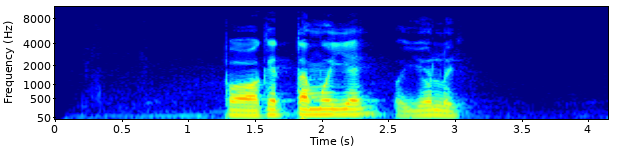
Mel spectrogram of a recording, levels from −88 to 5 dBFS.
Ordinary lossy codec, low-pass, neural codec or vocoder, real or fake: none; 9.9 kHz; vocoder, 44.1 kHz, 128 mel bands every 256 samples, BigVGAN v2; fake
